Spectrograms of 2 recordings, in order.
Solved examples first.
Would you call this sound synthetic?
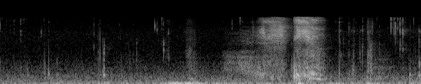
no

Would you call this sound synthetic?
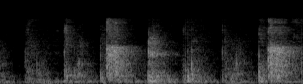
yes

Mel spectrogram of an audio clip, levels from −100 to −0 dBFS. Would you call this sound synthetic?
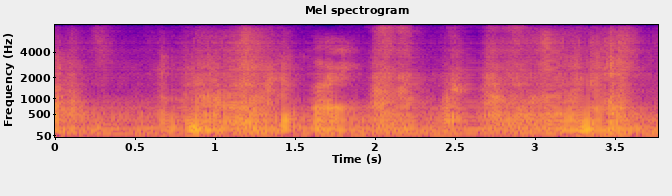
yes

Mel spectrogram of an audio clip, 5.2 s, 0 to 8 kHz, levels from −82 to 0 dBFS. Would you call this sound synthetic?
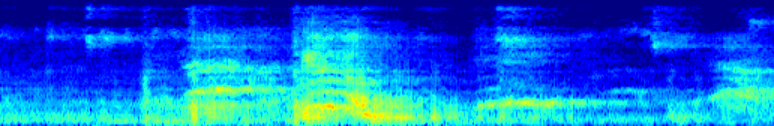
yes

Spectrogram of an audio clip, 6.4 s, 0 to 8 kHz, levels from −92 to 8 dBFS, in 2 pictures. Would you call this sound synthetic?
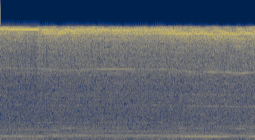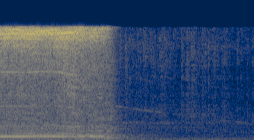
no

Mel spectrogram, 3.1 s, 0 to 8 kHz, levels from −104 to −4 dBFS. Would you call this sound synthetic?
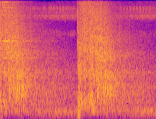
no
